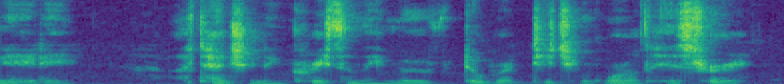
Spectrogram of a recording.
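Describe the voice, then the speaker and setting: A man whispers, soft-spoken and somewhat breathy. His pace is very fast. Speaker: ASMR channel host, history reader. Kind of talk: ASMR history reading, whispered and soft spoken. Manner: whispered and soft-spoken.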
